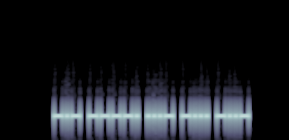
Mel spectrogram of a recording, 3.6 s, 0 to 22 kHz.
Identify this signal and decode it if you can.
Morse code, heard as a keyed tone, about 34 wpm, 700 Hz. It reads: K9VBX
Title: Speed Racing - USA 1x3 Call Signs 28wpm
